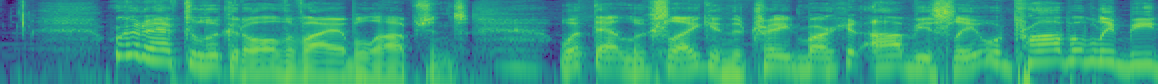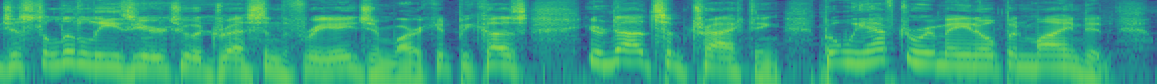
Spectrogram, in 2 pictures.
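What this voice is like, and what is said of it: Convincing imitation of another person's voice. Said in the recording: “Was that like direct audio from John Mosley? ... that was a great voice impression. So, very, very good.”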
